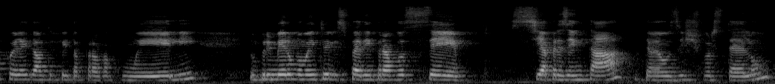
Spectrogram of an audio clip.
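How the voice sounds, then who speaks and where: A woman's voice: on the high side, a bit bright. Chatty Brazilian woman in an echoey room. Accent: Brazilian Portuguese, from Santos. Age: 30s. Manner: chatty, spells out lists item by item with German words mixed in. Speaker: vlogger. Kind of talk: casual chat to camera.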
